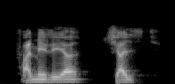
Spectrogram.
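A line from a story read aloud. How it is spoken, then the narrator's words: Harsh croaking voice. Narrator (Russian): резко каркающим голосом добавил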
